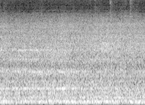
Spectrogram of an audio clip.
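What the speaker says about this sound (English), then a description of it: "the train just went by. I'm sure you can hear that." A train passes by, a loud, steady low rumble and rolling rail noise sustained throughout with no talk.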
